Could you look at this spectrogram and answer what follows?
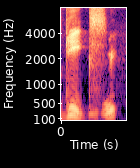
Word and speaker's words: Guix: No, it's Geeks. Geeks. Yeah. Yeah. Geeks. The GNU one. The GNU Nix. The GNU. Yeah. Wix. Yeah. It's spelled Guix, but they are It's adamant. Geeks. They call it. Yeah. Right. It's like right on the front page. Yeah. They're very adamant.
